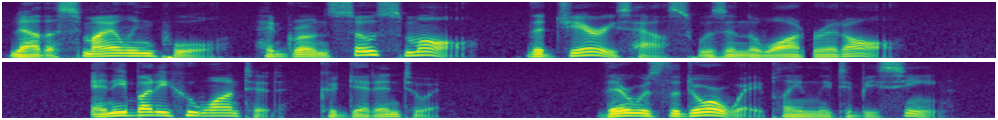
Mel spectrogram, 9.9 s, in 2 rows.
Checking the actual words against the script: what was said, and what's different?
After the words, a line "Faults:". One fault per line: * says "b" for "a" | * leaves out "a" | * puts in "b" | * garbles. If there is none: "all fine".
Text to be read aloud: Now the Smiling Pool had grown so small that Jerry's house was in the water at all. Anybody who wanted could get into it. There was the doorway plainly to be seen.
Now the Smiling Pool had grown so small that Jerry's house was in the water at all. Anybody who wanted could get into it. There was the doorway plainly to be seen.
Faults:
all fine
